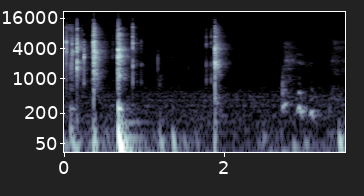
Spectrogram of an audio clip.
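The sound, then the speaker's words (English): Beer can tabs popping open as several people open their beers together on a count of three for a toast: several sharp, bright clicks in quick succession, then another crisp snap, each followed by a short fizzy crackle. No one speaks. “So let's start by popping our tabs here on our beer and a little cheers,”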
